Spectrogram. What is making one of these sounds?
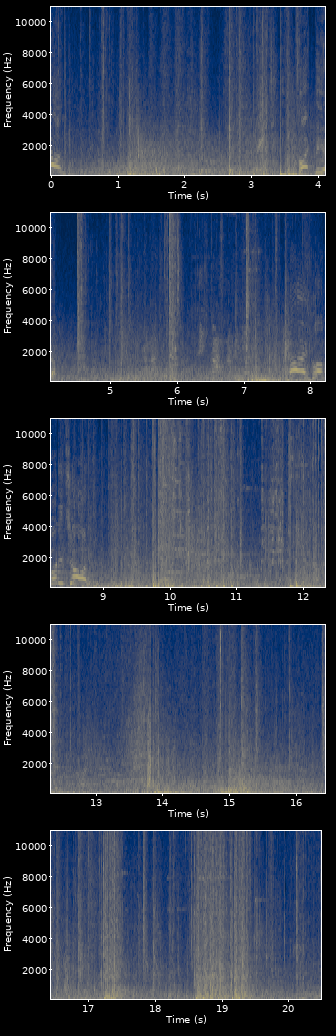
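Explosions rumble nearby.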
